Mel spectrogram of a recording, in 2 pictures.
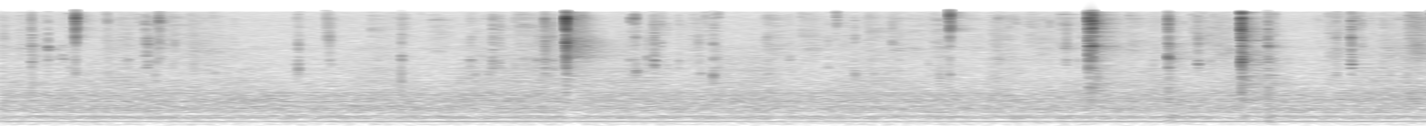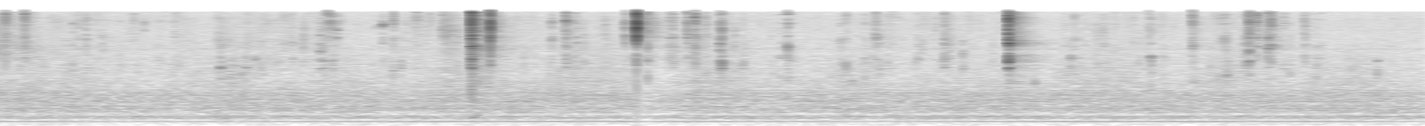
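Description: Light, sharp metallic clicks at irregular intervals from a lock pick and tension wrench working the spool-pinned pin-tumbler cylinder of a Brinks brass padlock, as pins are set one by one, over a steady low hum.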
